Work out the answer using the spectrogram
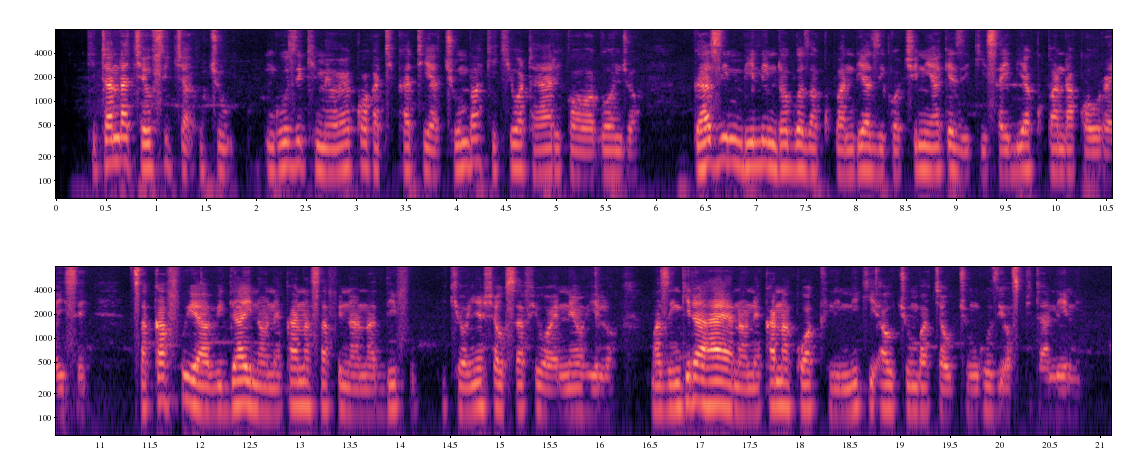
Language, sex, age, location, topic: Swahili, male, 25-35, Nairobi, health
